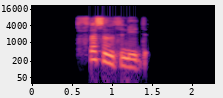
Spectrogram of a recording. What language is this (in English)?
Kabyle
